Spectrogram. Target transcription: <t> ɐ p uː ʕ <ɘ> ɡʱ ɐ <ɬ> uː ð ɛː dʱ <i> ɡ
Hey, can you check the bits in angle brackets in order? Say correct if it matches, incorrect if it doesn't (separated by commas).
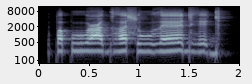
incorrect, correct, incorrect, incorrect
